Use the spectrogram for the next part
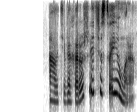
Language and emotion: Russian, positive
